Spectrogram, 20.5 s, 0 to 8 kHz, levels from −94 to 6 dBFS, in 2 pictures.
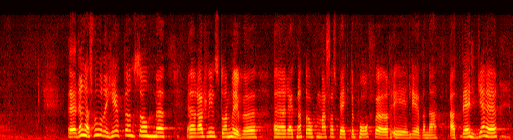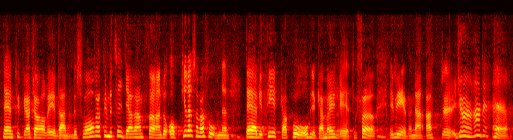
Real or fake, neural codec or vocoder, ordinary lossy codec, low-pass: fake; codec, 16 kHz, 2 kbps, X-Codec, HuBERT features, trained on general audio; none; 7.2 kHz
